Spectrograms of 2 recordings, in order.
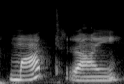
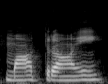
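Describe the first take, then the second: First: मात्राएं drawn out in two slow parts, Matru then राएं; teacher's slow dictation of मात्राएं, pausing mid-word; slow, split word. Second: Said in the usual way. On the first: Shown as a demonstration. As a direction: say मात्राएं slowly, breaking it after Matru. Repeats topic word slowly for learners.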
